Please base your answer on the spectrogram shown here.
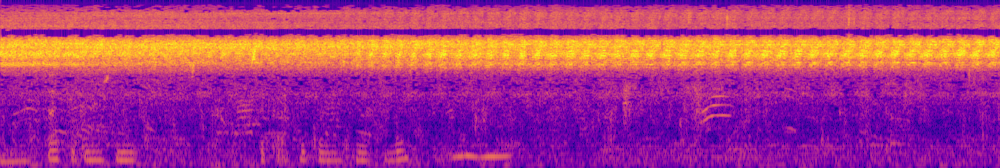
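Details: At sunset on Crimea's steep Cape Fiolent coast, cicadas keep up a constant high-pitched hiss-like drone, while short low tonal sounds and the wash of surf sit underneath.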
